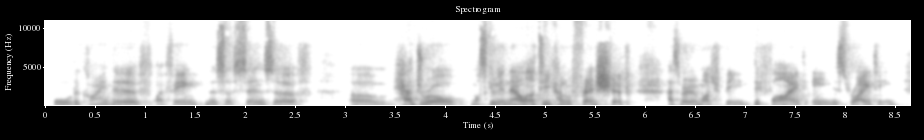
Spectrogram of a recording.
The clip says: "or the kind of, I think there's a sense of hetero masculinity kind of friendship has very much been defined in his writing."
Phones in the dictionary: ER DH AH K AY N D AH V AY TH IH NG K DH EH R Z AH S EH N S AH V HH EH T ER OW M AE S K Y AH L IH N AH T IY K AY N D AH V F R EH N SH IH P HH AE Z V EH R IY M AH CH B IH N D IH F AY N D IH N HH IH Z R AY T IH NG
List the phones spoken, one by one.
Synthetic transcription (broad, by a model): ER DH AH K AY N D AH V AY TH IH NG K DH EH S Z AH S EH N S AH V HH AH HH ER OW M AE S K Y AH L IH N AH T IY K AY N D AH F R EH N SH IH P HH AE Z V EH R IY M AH CH B IH N D IH F AY N D IH N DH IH S R AY T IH NG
